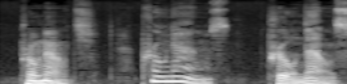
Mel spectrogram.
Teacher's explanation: 注意它的重音位置是 nounce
